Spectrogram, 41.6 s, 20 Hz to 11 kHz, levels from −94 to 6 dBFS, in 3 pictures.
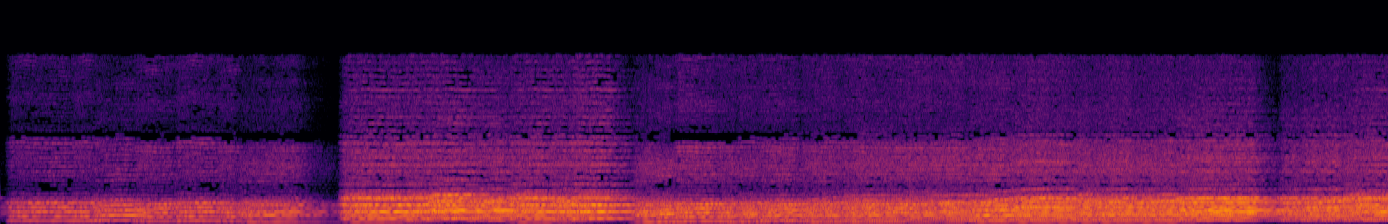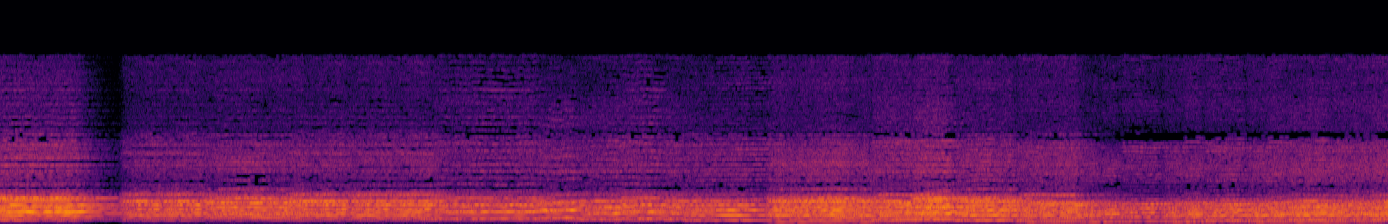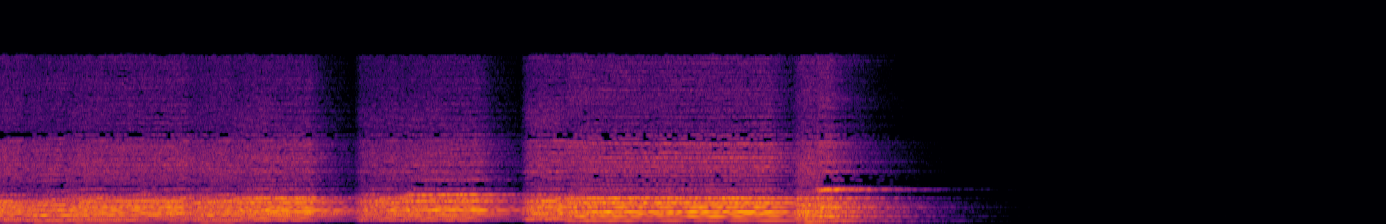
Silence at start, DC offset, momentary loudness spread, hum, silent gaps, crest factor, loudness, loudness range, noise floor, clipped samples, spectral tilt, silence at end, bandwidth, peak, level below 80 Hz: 0.05 s; under 0.1%; 12 LU; none; none; 18 dB; -26 LUFS; 8 LU; under -90 dBFS; under 0.1%; -5 dB/octave; 4.85 s; 8.6 kHz; -8 dBFS; -76 dBFS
